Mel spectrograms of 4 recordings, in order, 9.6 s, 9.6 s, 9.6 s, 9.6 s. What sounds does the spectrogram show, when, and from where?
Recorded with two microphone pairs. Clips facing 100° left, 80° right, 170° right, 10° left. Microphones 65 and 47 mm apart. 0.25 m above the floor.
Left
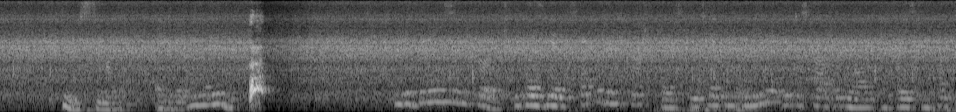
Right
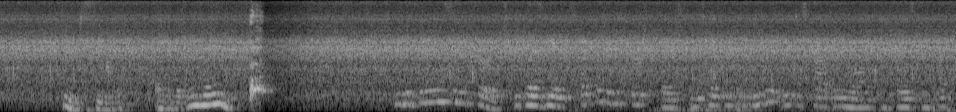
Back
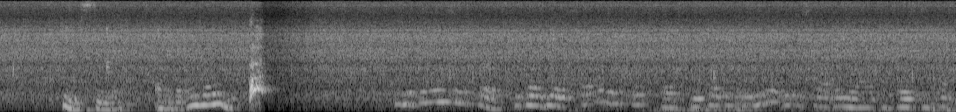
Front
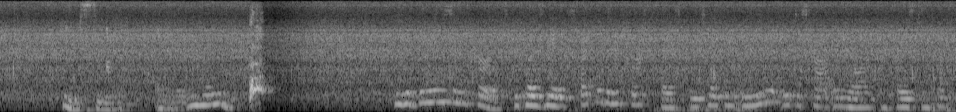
0.6 s a woman speaking: 145° left, 1.6 m; by 2.4 s 125° right, 1.8 m
2.5 s a dog barking: 120° left, 0.6 m
4.0 s a woman speaking: 15° left, 2.5 m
